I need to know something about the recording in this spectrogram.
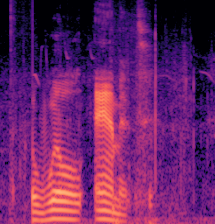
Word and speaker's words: Willamette: so 1/2 ounce of Willamette will land it rhymes with damn it will am it that's fine toss this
